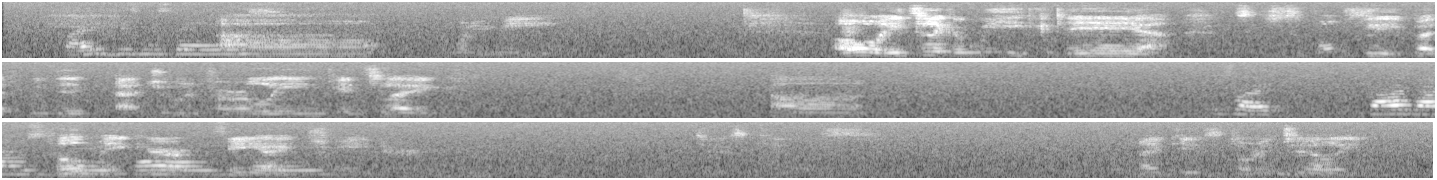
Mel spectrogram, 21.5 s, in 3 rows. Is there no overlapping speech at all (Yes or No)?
No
